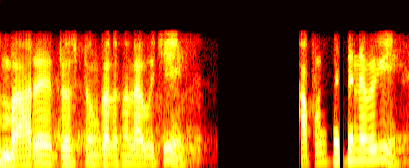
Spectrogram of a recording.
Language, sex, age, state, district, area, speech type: Odia, male, 18-30, Odisha, Boudh, rural, conversation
